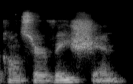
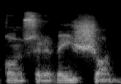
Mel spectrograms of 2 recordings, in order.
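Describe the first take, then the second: First: The last syllable sounds like 'shen'. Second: The last syllable sounds like 'shun'. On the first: The speaker calls it right. "Imagínense que la O fuera una E y así pronunciarlo conservation" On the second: The speaker calls it wrong. "y no tanto como conservation"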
